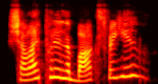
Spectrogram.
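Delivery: high, lilting shop assistant; polite sales lady. A narrator's reading. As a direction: offer sweetly to wrap it. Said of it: "the sales lady asked".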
